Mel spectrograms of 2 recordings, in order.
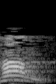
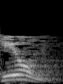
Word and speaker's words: Home: lo encuentran así porque a él le decían home y home es H oome no con u Entonces por alguna razón alguien le pronunciaba su apellido de esa manera y él creyó que era así de pronto y se presentaba era como Daniel h y es Hum y usted no lo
